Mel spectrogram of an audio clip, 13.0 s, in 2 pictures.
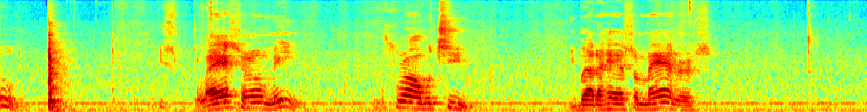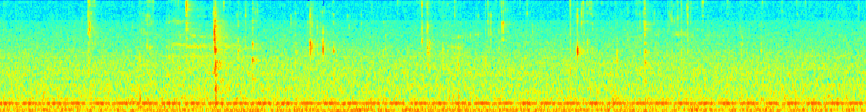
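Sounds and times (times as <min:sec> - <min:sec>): faint steady hum: 0:00.0 - 0:13.0
person chewing food: 0:07.0 - 0:12.5.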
